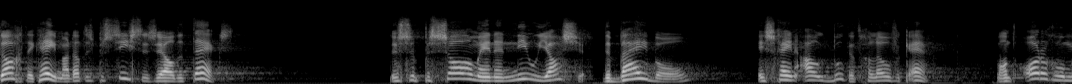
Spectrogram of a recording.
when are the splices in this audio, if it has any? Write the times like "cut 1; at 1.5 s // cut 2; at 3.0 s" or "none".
cut 1; at 5.9 s // cut 2; at 8.5 s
